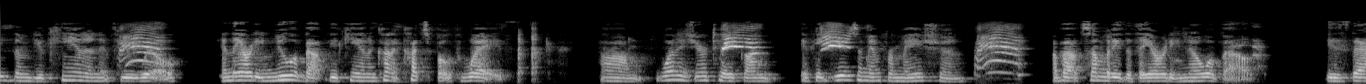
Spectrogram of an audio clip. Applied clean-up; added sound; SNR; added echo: neural mask model Resemble Enhance denoiser.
